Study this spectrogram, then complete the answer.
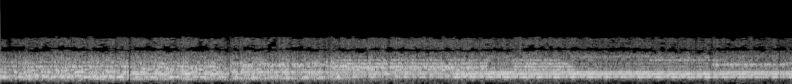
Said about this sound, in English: But the train's pulling out, lad. You better be getting back aboard.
